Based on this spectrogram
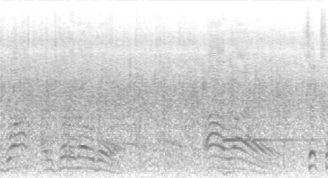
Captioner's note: audience applauding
